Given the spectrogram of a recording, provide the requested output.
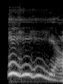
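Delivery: a quick amused burst of laughter; short high laugh. Acted. Brother laughing at his anxious sister, quick laugh. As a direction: laugh off her worry.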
